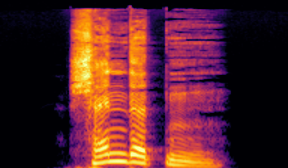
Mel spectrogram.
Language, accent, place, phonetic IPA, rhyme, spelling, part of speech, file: German, Germany, Berlin, [ˈʃɛndətn̩], -ɛndətn̩, schändeten, verb, De-schändeten.ogg
- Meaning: inflection of schänden: 1. first/third-person plural preterite 2. first/third-person plural subjunctive II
